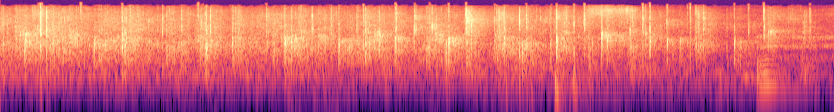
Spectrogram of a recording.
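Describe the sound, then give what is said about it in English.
An audience applauds to welcome a guest speaker at a church gathering with a pulpit. Brisk, dense clapping with scattered louder claps holds steady throughout. “So could you put your hands together? Let's welcome Fraser.”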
